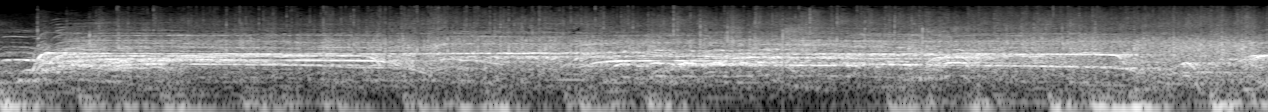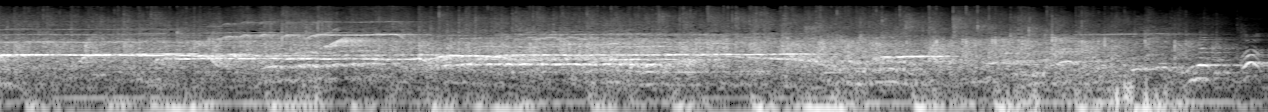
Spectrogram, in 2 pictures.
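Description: Audience applauding and cheering, with many long held whoops over the clapping, easing off near the end.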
